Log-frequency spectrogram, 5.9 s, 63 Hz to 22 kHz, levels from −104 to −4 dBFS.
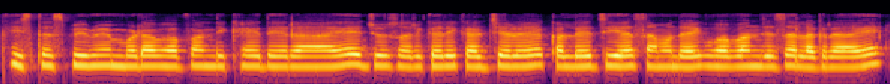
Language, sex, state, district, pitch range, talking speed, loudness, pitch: Hindi, female, Uttar Pradesh, Lalitpur, 220-235 Hz, 200 wpm, -15 LUFS, 225 Hz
